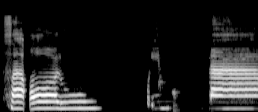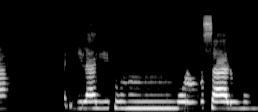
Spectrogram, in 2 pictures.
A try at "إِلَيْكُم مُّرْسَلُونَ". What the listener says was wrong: Waktu kita menahan gunnah pada mim, jangan gini. Ilaikum. Jadi tarik dulu, nanti kita gomah lagi. Ilaikum mursalun.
